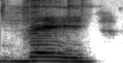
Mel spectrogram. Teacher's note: TH đưa lưỡi ha, cổ họng rung. E với Y thì đọc căng miệng âm E, hạ miệng ha, hạ miệng một nốt đọc âm E.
